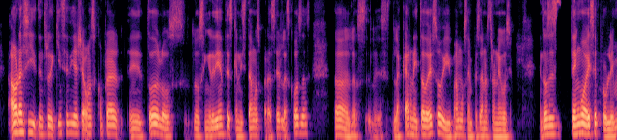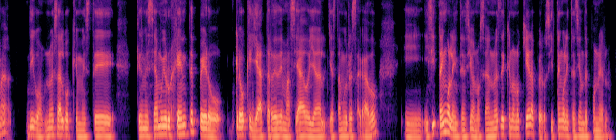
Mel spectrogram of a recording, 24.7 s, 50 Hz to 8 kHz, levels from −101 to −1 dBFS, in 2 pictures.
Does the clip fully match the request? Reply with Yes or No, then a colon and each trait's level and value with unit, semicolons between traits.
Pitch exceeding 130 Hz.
No: low, 115 Hz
